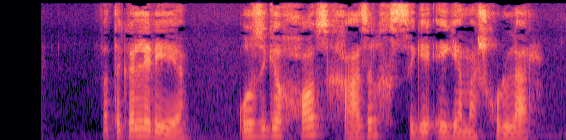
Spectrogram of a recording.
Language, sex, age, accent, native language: Uzbek, male, 12-17, Toshkent shahri, Uzbek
